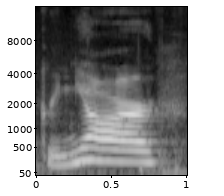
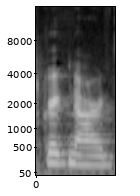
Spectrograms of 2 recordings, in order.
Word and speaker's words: Grignard: reagents thus far and i know that i'm not pronouncing this correctly because it's French and I'm sure it's like green yarr something like that but it seems to me like it says grignard so I've always just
